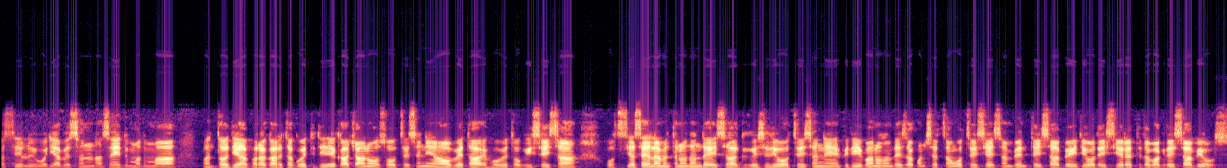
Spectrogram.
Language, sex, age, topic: Gamo, male, 18-24, government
